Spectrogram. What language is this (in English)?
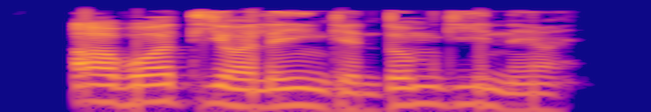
Kalenjin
